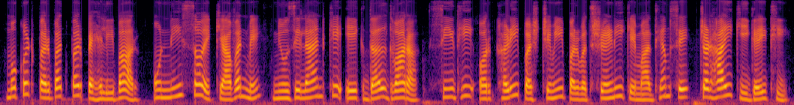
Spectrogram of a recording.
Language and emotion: Hindi, neutral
